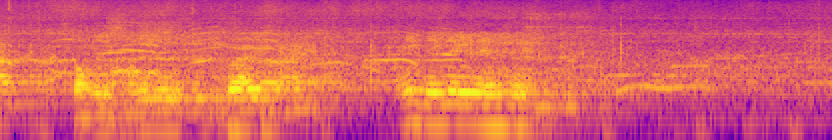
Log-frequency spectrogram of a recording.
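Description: A male announcer speaking Dutch in short phrases over a public-address loudspeaker, with steady outdoor background noise.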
